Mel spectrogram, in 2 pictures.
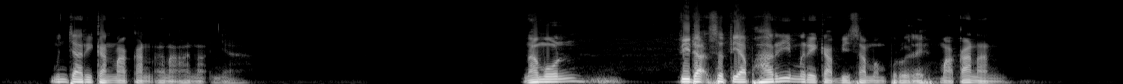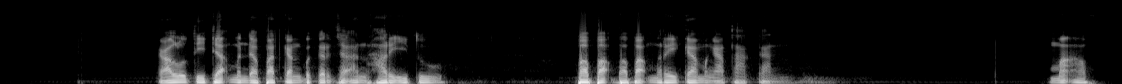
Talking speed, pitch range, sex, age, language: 55 wpm, 85-115 Hz, male, 50-69, Indonesian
